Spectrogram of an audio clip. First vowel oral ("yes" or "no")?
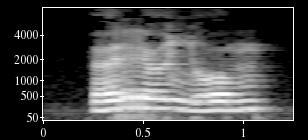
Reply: yes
